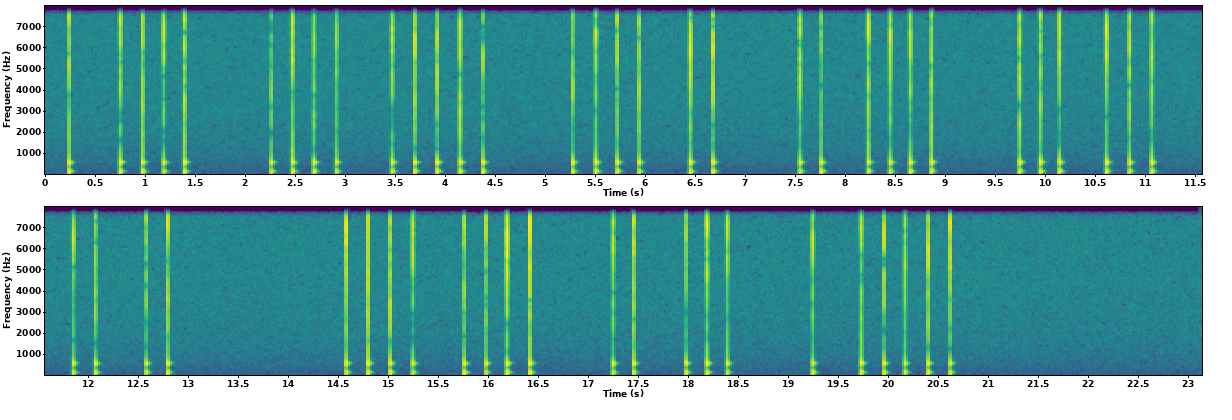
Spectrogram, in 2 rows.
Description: Tap code, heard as knocks on wood, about 5 knocks a second. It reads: DURING THE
